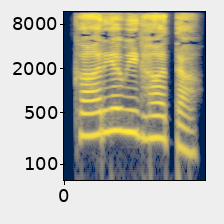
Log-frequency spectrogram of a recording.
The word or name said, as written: ಕಾರ್ಯವಿಘಾತ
